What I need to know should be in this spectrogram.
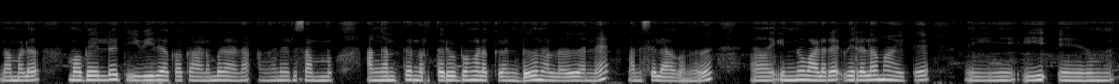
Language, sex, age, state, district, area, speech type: Malayalam, female, 30-45, Kerala, Malappuram, rural, spontaneous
